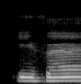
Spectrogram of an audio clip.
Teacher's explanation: Vous avez ensuite un alif avec une vague. C'est le son prolongé E en 4-5 temps, plus de 4 temps.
